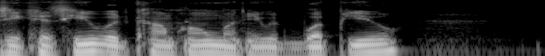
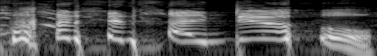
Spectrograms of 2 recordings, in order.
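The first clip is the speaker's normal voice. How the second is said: laughing confusion; much slower than usual. Retold or imitated. Confused kid, retold.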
